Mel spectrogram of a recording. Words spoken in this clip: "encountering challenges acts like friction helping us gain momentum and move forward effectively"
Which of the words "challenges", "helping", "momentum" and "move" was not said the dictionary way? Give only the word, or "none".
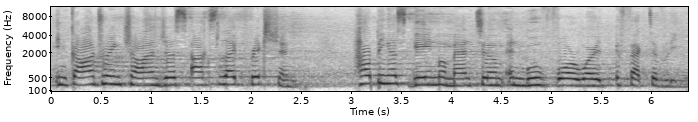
challenges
